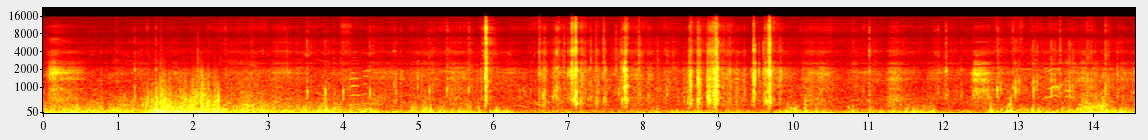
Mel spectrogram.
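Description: Wind and movement rumble on a body-worn camera, with a handful of sharp clicks and snaps between about six and ten seconds in.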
